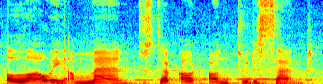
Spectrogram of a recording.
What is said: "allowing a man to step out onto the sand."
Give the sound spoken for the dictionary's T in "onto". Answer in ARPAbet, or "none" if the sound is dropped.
T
